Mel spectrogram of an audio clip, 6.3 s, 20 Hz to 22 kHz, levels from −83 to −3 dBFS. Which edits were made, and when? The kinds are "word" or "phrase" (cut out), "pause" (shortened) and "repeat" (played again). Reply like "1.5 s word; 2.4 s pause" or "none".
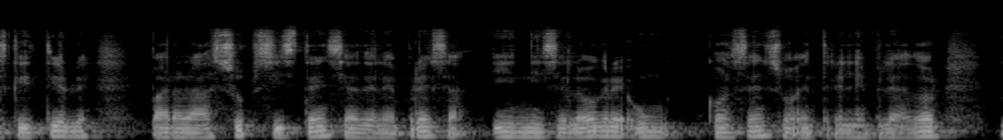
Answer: none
